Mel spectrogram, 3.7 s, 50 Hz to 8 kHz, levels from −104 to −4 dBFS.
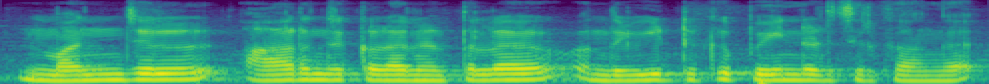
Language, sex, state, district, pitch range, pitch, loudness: Tamil, male, Tamil Nadu, Nilgiris, 145-160 Hz, 150 Hz, -15 LUFS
